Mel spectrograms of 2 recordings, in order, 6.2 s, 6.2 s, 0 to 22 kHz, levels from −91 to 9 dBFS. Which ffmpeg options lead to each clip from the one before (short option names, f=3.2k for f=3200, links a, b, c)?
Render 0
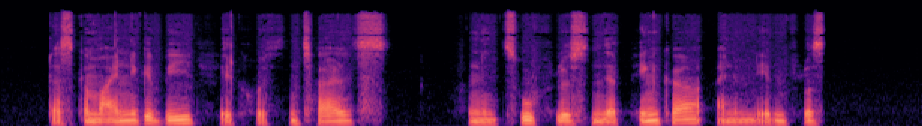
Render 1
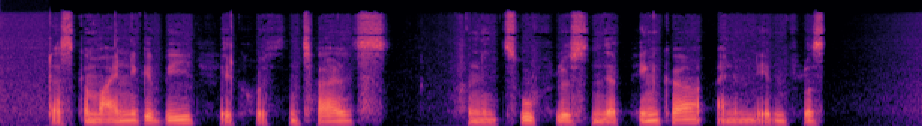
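-af "lowshelf=f=290:g=-10,acompressor=mode=upward:threshold=-21dB:ratio=2.5"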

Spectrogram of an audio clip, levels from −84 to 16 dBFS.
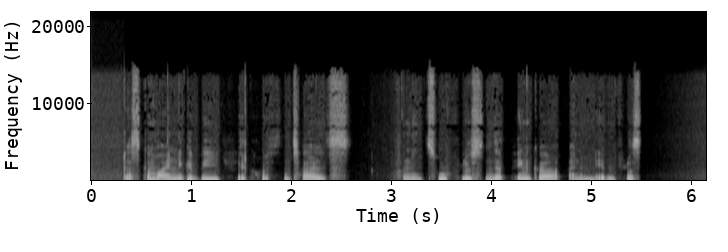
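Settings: -af anull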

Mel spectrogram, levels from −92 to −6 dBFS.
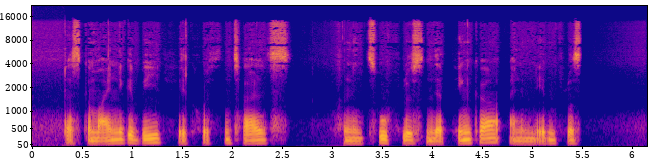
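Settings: -af "firequalizer=gain_entry='entry(720,0);entry(1200,-28);entry(4100,1)':delay=0.05:min_phase=1,volume=-3dB"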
